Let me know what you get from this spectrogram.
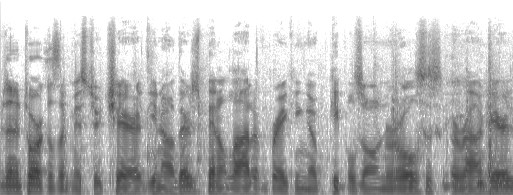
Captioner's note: laughing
